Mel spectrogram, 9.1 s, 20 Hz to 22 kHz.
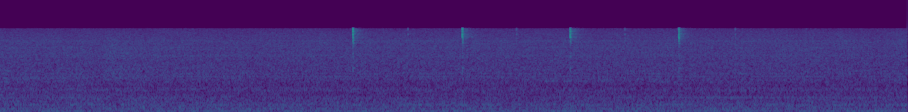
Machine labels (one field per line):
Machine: valve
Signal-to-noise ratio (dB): -6 dB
